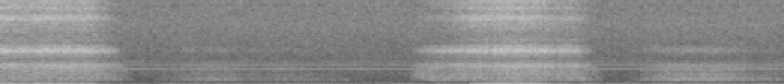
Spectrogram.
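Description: Loud rattling snores on each breath in, about two cycles in six seconds, with steady background hum; snoring during sleep.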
